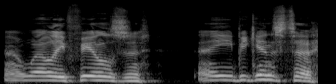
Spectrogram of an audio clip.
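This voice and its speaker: A man's voice: high-pitched, steady tone, slow pace, creaky, exaggerated voice. An actor playing a bumbling middle-aged working-class father in a radio comedy, stammering and folksy, easily flustered. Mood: folksy, cheerful. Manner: stammering, folksy ungrammatical speech. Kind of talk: old-time radio situation comedy acting.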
